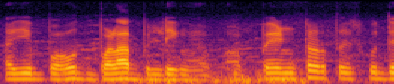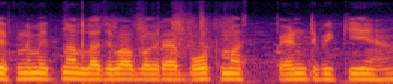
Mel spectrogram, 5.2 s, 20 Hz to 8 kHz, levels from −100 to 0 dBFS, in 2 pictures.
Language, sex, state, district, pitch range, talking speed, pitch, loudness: Hindi, male, Bihar, Jamui, 140-155 Hz, 260 wpm, 145 Hz, -21 LUFS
